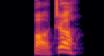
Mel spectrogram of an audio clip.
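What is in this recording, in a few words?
"bao3 zheng4", Mandarin Chinese; HSK4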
